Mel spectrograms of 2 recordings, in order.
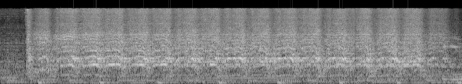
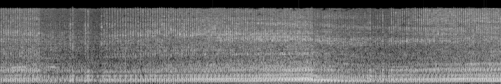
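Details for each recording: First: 1964 Rand Mailster with Onan industrial engine, hard starting, suspected flooding: long uneven cranking at about two pulses a second with no catch; plugs later found dry, cause not confirmed. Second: 1964 Rand Mailster with its Onan industrial engine, after troubleshooting a hard start: engine catches and keeps running, revs rising and falling smoothly with no misses. Runs normally again.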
